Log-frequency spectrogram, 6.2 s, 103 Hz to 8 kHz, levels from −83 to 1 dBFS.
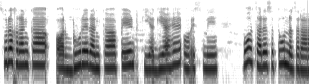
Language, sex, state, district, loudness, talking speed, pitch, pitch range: Hindi, female, Delhi, New Delhi, -15 LUFS, 185 wpm, 260 Hz, 235-285 Hz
